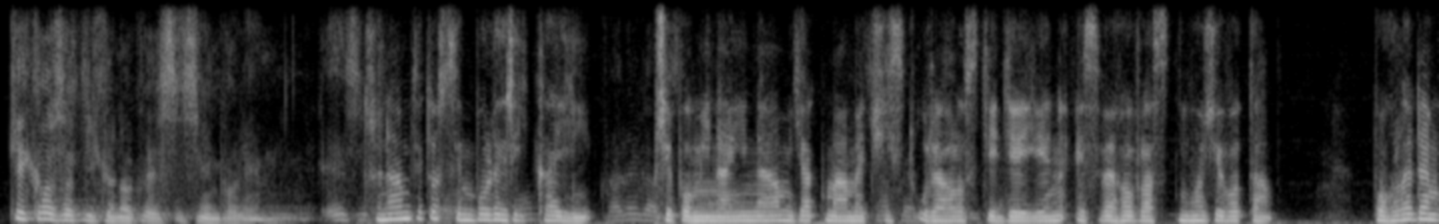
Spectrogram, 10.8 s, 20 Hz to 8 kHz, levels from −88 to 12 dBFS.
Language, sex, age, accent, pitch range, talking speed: Czech, female, 40-59, native, 150-175 Hz, 95 wpm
